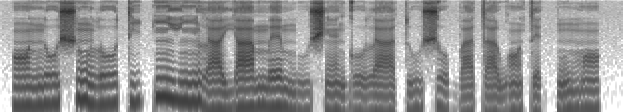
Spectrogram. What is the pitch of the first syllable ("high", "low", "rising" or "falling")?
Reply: low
